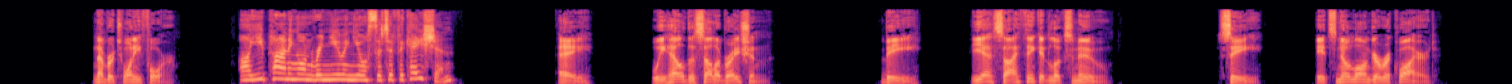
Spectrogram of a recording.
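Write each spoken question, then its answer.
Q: Are you planning on renewing your certification?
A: C: It's no longer required.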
